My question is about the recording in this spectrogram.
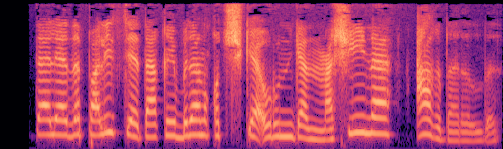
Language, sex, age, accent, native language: Uzbek, male, under 19, Farg'ona, Uzbek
